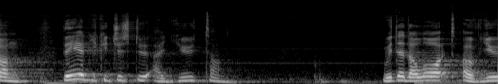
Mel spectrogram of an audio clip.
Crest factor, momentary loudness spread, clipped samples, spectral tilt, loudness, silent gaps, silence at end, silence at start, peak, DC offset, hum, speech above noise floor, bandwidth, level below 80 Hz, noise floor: 18 dB; 14 LU; under 0.1%; -6.5 dB/octave; -24 LUFS; none; 0 s; 0 s; -6 dBFS; under 0.1%; none; 31 dB; over 20 kHz; -52 dBFS; -54 dBFS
